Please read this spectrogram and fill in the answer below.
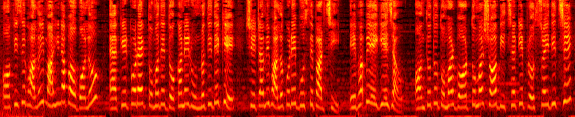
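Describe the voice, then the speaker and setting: A woman plays a money-minded cartoon housewife, eager and chatty. Her female voice is very high and bright over soft music. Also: moderate pace. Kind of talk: Bengali cartoon voice acting.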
